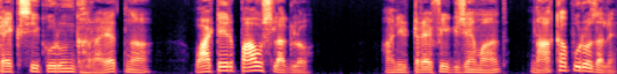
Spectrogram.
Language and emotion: Goan Konkani, sad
